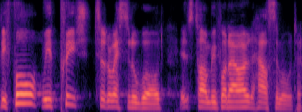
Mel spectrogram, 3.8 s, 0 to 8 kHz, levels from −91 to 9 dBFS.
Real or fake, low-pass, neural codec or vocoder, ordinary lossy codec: fake; none; codec, 16 kHz, 1 kbps, X-Codec, HuBERT features, trained on balanced general audio; none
